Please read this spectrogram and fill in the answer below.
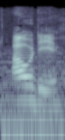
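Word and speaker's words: Audi: से कि German brands को एक जर्मन कैसे प्रोनाउंस करेगा। सो हाउ वुड यू से BMW BMW ऑडी ऑडी Nivea Nivea DHL DHL एडिडास एडिडास Puma Puma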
